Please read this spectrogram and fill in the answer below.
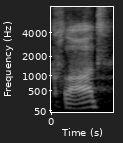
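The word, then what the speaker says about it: Clawd: And the agent, back then it was called Claude. Careful, the D is silent.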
